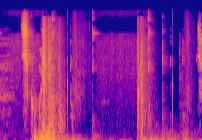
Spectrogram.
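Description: Blocks of dirt crunch as they are dug away.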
